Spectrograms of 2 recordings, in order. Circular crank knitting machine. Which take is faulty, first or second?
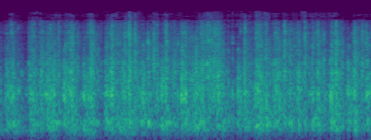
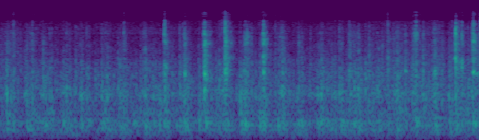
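first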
